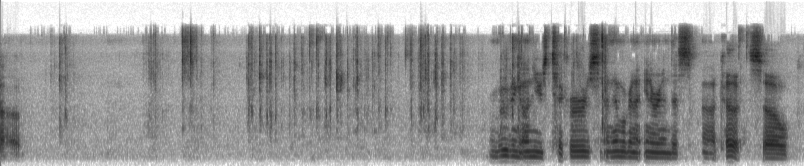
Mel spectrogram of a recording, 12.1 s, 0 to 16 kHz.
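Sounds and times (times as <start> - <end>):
keyboard typing: 0.8 - 1.2, 2.2 - 9.2.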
